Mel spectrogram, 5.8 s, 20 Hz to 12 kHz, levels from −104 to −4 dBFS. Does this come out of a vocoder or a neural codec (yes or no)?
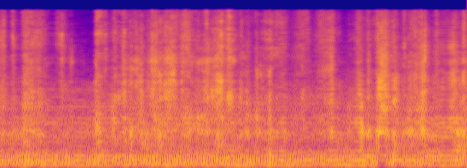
yes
